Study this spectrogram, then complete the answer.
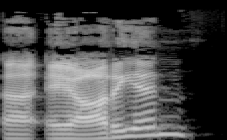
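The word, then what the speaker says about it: Eärien: So anyway, so we also meet Isildur's sister, Eärion. – I think that's how you pronounce it. Yeah.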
